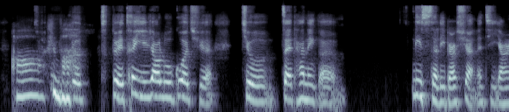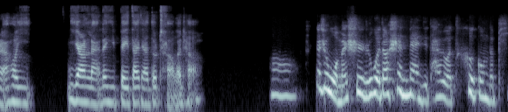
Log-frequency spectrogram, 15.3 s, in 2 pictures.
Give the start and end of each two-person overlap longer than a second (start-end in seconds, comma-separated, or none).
none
